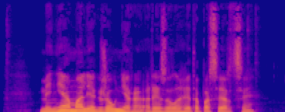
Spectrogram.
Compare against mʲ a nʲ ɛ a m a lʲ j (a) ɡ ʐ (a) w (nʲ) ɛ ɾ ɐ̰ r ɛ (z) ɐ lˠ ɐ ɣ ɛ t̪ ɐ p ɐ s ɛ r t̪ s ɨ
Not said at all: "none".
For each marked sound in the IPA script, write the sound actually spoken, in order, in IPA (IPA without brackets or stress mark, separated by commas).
ɐ, a, nʲ, z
